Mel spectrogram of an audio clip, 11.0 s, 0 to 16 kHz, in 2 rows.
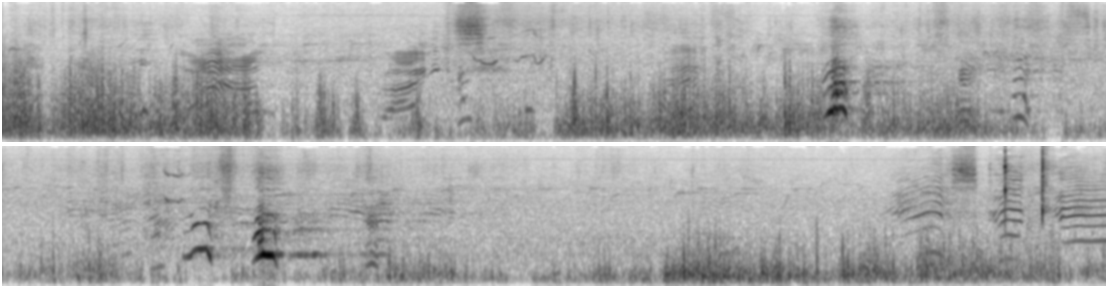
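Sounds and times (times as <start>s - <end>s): dog barking in sharp yips: 6.4s - 7.1s.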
